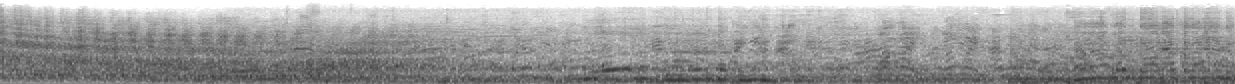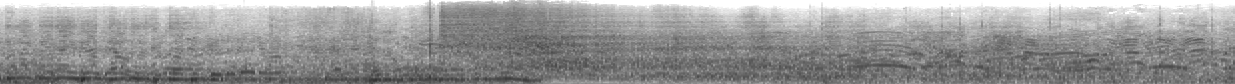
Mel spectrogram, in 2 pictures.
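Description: A rocket roars as it climbs into the sky.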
